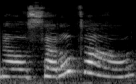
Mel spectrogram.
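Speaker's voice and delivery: sweet, high-pitched classroom teacher voice. Reading a story aloud, the teacher telling her class to settle down, Miss Nelson's sweet voice. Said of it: "Miss Nelson said in a sweet voice".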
